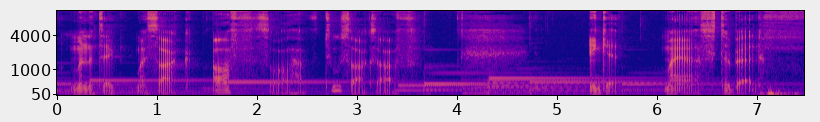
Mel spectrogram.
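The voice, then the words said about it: Sexy post-nap voice. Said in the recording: “sexy voice right now post nap voice”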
